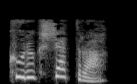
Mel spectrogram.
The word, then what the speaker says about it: Kurukshetra: "Kurukshetra."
